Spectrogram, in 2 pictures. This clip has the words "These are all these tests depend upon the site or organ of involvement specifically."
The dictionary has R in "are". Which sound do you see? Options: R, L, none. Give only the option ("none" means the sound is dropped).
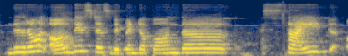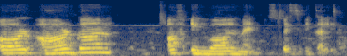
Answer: L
